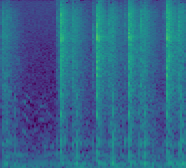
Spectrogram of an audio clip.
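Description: Typewriter typing, four crisp mechanical keystrokes in an even rhythm after a quiet opening moment.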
